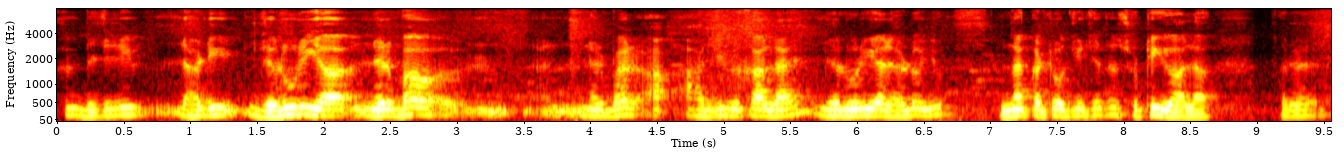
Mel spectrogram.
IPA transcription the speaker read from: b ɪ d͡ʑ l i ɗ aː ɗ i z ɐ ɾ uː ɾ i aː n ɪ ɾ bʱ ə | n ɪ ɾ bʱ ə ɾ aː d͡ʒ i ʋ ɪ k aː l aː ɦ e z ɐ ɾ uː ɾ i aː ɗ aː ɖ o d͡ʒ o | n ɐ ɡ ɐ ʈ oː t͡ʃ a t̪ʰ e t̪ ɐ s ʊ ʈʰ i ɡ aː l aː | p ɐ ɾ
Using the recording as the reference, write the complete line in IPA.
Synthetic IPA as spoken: b ɪ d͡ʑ l i ɗ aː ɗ i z ɐ ɾ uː ɾ i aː n ɪ ɾ bʱ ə | n ɪ ɾ bʱ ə ɾ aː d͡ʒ i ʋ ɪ k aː l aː ɦ e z ɐ ɾ uː ɾ i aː ɗ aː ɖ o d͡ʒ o | n ɐ k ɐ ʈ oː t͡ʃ i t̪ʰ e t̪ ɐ s ʊ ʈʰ i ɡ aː l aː | p ɐ ɾ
